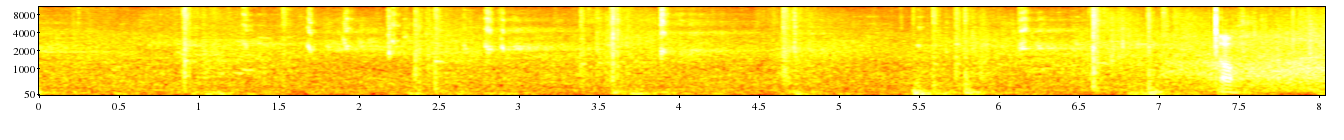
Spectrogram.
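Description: Badminton rackets strike a shuttlecock in a large indoor arena.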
